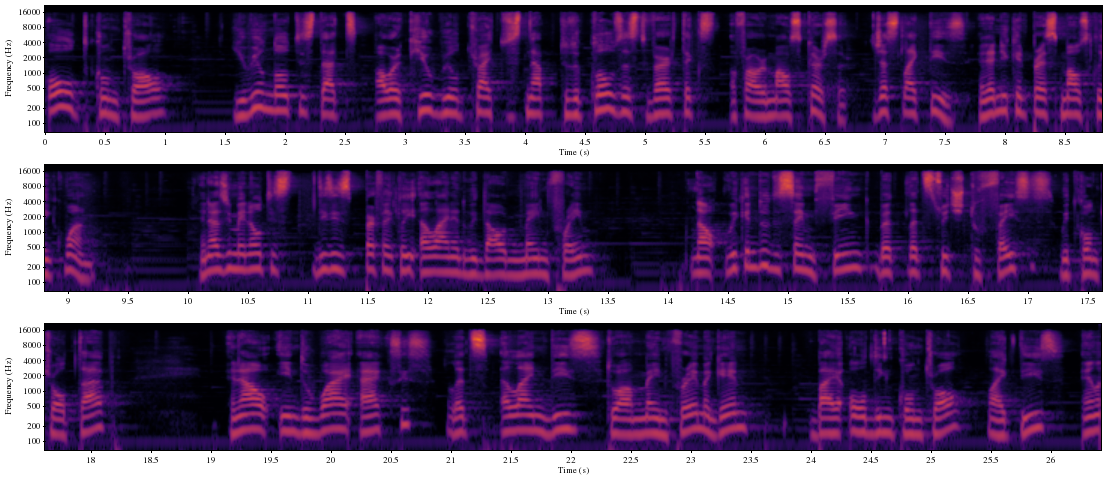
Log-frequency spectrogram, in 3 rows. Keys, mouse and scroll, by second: 10.2-11.7 middle drag, 12.5 Tab, 13.7 ctrl+Tab, 15.3 a, 16.3 middle click, 18.0 ctrl+Tab, 19.6-21.3 right drag, 21.1 click, 21.6-22.9 drag, 26.1-26.4 middle drag.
